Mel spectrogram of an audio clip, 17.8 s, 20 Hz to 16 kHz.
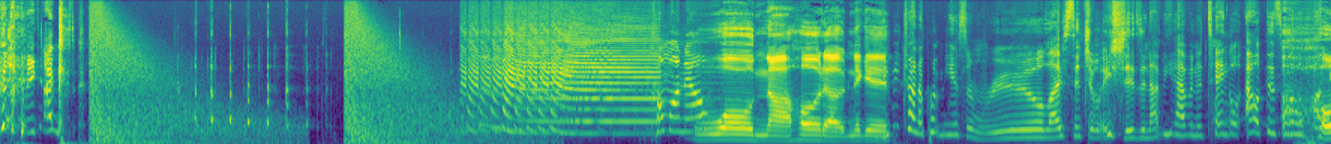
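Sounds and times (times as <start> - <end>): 
laughter: 0.0 - 0.6, 2.3 - 4.4
sharp booming hits: 1.2 - 3.8, 4.6 - 7.7
loud air horn blasts: 6.1 - 9.3
speech: 9.5 - 17.7.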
